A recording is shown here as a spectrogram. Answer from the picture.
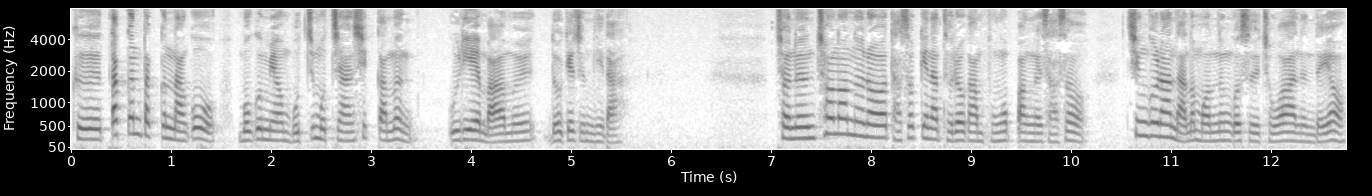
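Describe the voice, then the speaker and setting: A woman speaks at medium pitch with a dark, mellow tone and lively intonation, at a fairly slow pace. The recording is very clean, with a silent background. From Japan. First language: Japanese (speaking Korean). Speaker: university student, speech contestant. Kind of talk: speech contest speech.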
